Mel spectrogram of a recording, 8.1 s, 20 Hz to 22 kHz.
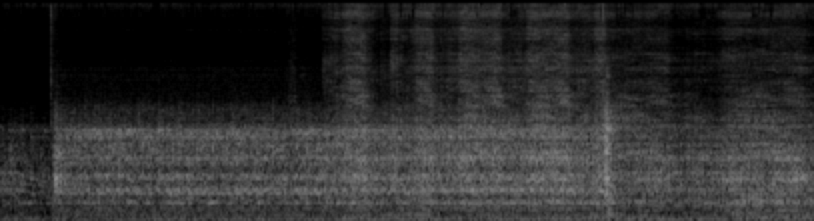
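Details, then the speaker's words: Exhaust valve seat on a '69 427 big-block Chevy head, 3-angle cut after installing a new seat: a light, steady rasp with no chatter or grabbing, much more even than before. It is an even valve seat cut, nearly finished. "can hear how much more even that is."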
